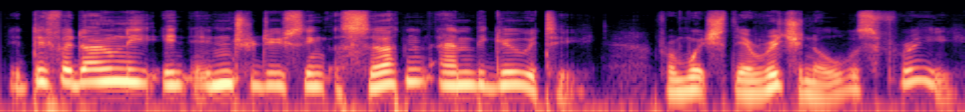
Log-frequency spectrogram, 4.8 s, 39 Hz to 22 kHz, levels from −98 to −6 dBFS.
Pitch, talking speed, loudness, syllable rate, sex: 170 Hz, 175 wpm, -16 LUFS, 6.1 syllables/s, male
